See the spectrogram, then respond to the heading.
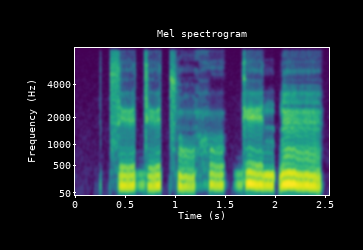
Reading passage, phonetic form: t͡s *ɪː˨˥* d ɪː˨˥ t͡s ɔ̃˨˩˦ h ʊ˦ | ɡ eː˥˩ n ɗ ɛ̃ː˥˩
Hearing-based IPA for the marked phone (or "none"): ɪː˨˥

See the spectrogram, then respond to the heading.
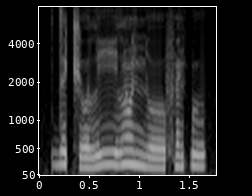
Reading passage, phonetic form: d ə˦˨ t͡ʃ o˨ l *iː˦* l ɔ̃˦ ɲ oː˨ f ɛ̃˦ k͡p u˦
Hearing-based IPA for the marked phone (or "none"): iː˦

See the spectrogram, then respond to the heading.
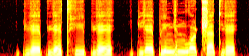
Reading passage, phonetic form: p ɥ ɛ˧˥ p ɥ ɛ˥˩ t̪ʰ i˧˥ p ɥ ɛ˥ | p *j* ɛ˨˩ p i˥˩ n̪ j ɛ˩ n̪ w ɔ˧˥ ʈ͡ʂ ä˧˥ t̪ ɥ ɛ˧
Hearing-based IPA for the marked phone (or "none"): j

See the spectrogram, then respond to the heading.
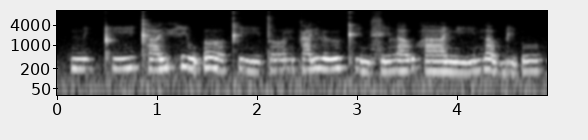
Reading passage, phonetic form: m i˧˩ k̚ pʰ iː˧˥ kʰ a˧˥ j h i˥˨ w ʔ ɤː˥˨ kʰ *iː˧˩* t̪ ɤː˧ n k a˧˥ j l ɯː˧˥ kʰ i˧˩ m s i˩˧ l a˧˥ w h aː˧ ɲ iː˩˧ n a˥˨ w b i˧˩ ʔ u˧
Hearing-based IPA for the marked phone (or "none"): iː˧˩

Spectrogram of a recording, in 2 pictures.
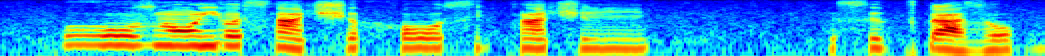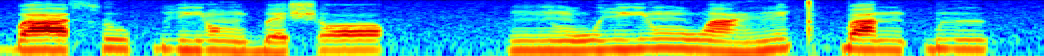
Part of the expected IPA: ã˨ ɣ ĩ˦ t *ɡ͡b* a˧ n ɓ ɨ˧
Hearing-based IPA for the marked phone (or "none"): ɡ͡b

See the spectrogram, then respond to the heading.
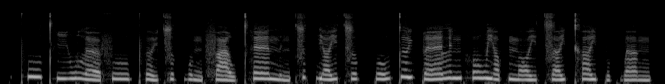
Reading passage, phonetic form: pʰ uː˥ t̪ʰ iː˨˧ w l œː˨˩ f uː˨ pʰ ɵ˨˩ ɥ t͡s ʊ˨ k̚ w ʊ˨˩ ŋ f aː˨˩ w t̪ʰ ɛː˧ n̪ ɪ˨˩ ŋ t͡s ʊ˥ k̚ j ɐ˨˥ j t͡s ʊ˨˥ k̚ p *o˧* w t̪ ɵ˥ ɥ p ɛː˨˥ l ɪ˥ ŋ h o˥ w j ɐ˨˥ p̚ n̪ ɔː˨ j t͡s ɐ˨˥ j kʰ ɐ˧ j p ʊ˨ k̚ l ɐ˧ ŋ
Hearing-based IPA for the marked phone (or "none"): o˨˥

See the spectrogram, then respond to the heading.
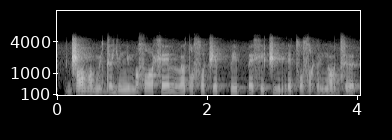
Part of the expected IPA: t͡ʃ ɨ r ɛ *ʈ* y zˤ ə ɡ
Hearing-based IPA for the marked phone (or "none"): t͡s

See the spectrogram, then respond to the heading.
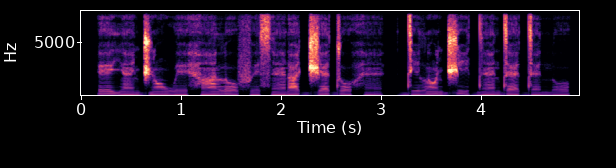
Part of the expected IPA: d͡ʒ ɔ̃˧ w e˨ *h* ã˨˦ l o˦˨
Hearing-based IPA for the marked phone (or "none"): h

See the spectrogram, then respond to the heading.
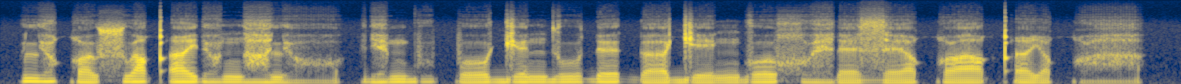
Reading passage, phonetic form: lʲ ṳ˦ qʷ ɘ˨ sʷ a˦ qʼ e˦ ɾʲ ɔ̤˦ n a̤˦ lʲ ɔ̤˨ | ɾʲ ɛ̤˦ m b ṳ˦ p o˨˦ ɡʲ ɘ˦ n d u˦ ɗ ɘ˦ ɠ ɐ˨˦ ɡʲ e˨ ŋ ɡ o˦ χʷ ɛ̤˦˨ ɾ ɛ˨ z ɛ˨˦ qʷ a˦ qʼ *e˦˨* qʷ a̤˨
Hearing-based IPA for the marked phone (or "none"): i˦˨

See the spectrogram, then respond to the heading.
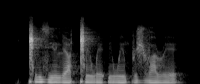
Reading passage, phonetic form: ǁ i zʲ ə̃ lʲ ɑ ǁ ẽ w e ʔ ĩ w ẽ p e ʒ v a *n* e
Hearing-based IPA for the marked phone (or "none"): ɹ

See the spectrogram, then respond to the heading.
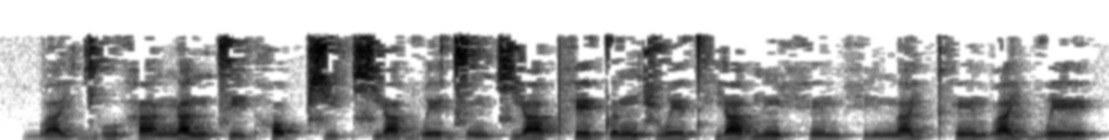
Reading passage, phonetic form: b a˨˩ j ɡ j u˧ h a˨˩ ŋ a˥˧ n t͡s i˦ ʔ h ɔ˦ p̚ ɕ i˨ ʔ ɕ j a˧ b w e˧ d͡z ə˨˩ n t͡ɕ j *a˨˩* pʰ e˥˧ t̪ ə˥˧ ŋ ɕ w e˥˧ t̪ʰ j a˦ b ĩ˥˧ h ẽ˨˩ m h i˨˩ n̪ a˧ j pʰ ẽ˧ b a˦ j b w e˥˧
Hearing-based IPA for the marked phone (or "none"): a˧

